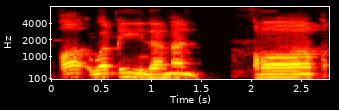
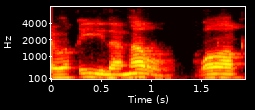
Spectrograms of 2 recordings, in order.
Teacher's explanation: Nah, ketika kita saktahkan di situ, maka nun mati yang seharusnya ketika bertemu dengan ra itu hukumnya idgham, maka tidak ada idgham, diizharkan.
